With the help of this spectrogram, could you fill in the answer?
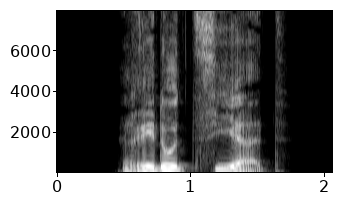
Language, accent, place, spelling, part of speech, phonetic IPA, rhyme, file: German, Germany, Berlin, reduziert, verb, [ʁeduˈt͡siːɐ̯t], -iːɐ̯t, De-reduziert.ogg
- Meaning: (verb) past participle of reduzieren; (adjective) 1. reduced (all senses) 2. shortened; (verb) inflection of reduzieren: 1. third-person singular present 2. second-person plural present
